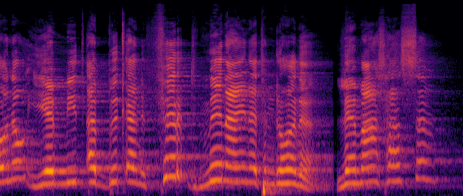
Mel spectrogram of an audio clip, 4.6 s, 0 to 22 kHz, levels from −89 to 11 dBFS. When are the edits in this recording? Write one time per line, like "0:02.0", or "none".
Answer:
0:03.2

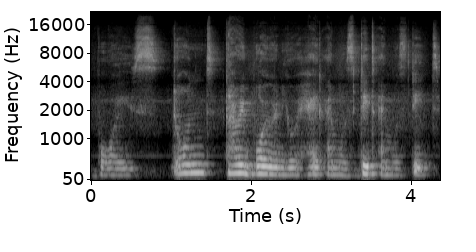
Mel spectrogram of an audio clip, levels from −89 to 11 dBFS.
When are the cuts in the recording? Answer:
0:01.0

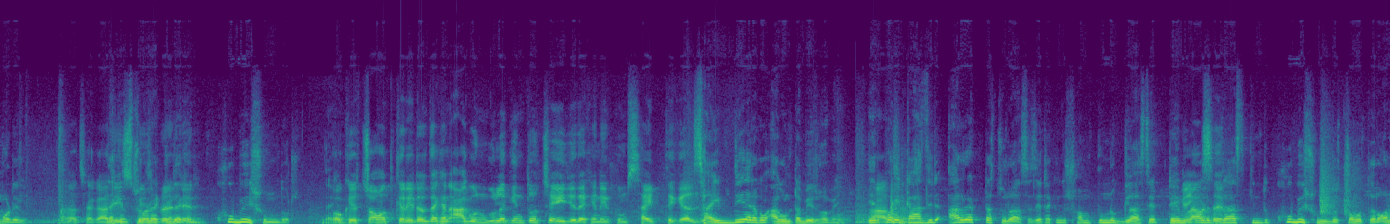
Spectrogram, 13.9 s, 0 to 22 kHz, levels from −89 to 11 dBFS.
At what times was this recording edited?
0:03.1
0:08.4

